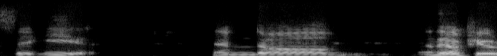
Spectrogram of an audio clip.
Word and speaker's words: seguir: So now if you have U between G and I, the sound goes directly to I, so you pronounce it as seguir.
